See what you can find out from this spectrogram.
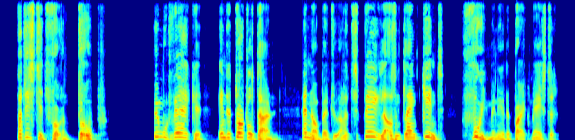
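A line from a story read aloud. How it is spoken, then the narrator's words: Snapping. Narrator (Dutch): snauwde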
